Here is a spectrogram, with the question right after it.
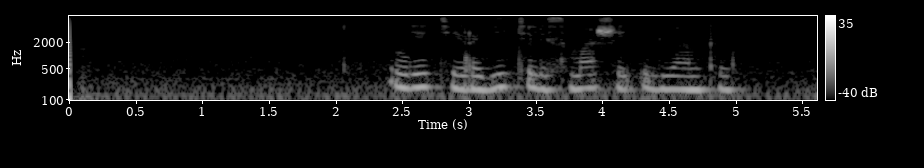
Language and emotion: Russian, neutral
